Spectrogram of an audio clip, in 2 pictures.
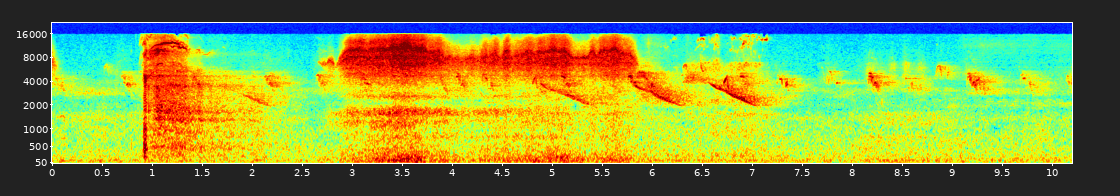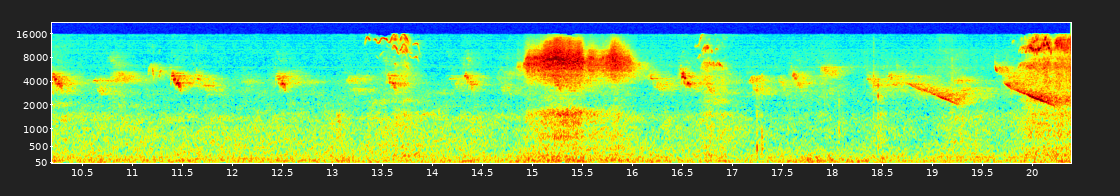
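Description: Birds calling with repeated short, downward-sliding chirps over a steady bed of outdoor background noise, broken by a few brief rushes of noise.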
